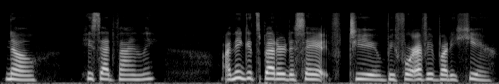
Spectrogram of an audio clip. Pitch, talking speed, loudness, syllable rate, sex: 230 Hz, 190 wpm, -19 LUFS, 6.8 syllables/s, female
